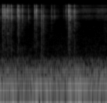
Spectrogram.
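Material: Glass.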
